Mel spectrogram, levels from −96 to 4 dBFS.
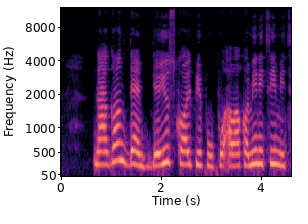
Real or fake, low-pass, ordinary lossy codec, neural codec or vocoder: fake; none; none; vocoder, 24 kHz, 100 mel bands, Vocos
